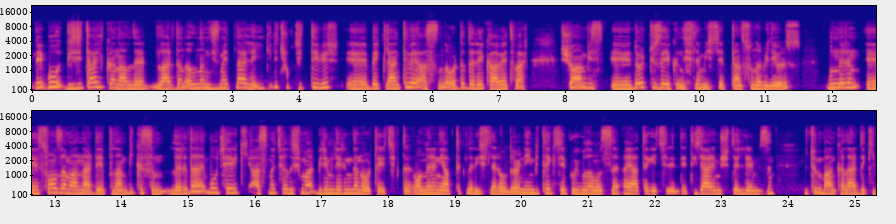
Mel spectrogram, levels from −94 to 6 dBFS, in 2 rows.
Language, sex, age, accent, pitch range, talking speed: Turkish, male, 50-69, native, 160-195 Hz, 135 wpm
